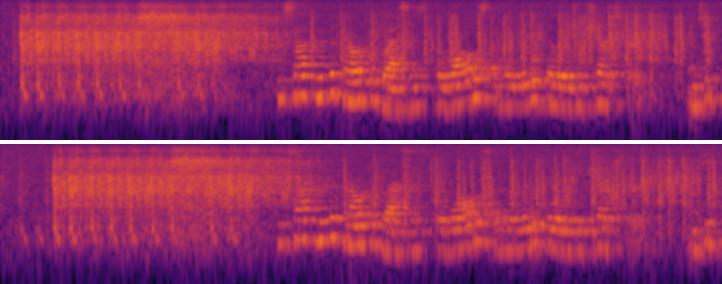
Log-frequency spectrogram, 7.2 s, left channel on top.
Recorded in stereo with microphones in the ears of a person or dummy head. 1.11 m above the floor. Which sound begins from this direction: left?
A woman speaking, at 2.8 s.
